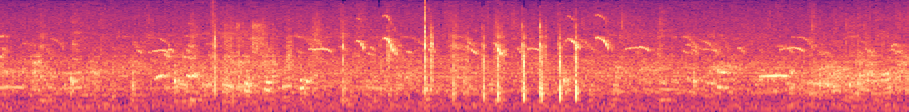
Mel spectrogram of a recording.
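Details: Sleeping baby chicks make scattered thin, high peeps, some arching up and down, over a low hiss, with a run of sharp clicks near the middle.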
